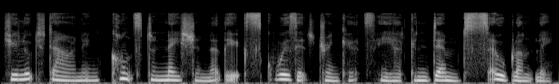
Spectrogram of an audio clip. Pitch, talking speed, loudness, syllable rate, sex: 190 Hz, 150 wpm, -19 LUFS, 4.7 syllables/s, female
